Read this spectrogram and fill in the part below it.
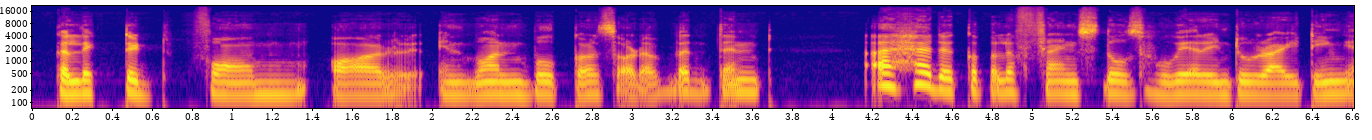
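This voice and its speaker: Woman, Indian accent, native Hindi speaker, middle-aged poet, gravelly, dry close sound, thoughtful pauses. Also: sits low, dark tone, dry recording. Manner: thoughtful, searching for words with frequent pauses. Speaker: poet and author guest. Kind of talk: reflective conversational interview.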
